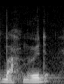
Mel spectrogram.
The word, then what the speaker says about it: Mahmoud: My name is Saif, S-A-I-F. My last name is Mahmoud, M-A-H-M-O-U-D.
